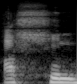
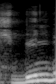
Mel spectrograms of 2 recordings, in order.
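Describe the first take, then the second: First: The 'sh' consonant is doubled, no 'b'. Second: A 'b' sound follows the consonant. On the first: The speaker calls it right. "আশ্বিন বলি। ... দ্বিত্ব উচ্চারিত" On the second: The speaker calls it wrong. "আসবিন বলি না"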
